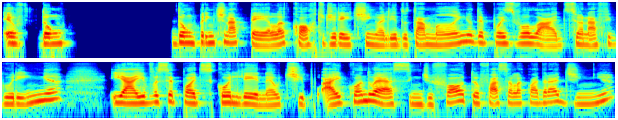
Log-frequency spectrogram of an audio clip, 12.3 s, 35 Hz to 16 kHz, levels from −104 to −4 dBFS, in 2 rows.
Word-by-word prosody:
Eu 180 - +4
f 175 - -16
dou 175 0 +4
um 180 - -19 1.0
dou 195 +3 +3
um 190 - 0
print 195 +2 -2
na 185 - +4
tela, 155 -4 0
corto 175 +1 -1
direitinho 160 -1 -1
ali 145 +1 -2
do 150 0 -7
tamanho, 155 +8 -1
depois 185 -2 -2
vou 180 +1 +1
lá, 170 -6 +2
"adicionar 150 +2 -2
a - - -1
figurinha", 175 - -2 0.5
e 195 - +2
aí 180 0 +7
você 210 +3 -1
pode 185 -4 +1
escolher, 180 -3 +1
né, 145 +1 -3
o 155 - -4
tipo 165 +1 -4
aí 165 - +5
quando 215 +5 +1
é 210 - +8
assim 165 0 -4
de 160 0 -7
foto 205 +6 0
eu 180 - -2
faço 170 0 -1
ela 180 0 -2
quadradinha 195 - -4
180 Hz, 185 wpm, -23 LUFS, 165-195 Hz, 1.0 s, é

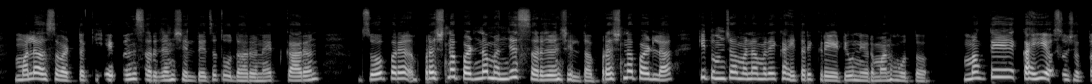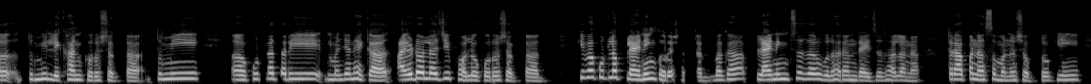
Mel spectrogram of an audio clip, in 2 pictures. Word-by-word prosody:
मला 225 +6 +3
असं 240 -2 +2
वाटतं 195 0 0
की 210 - -16
हे - - +4
पण 235 +2 +2
सर्जनशीलतेचच 195 0 -2
उदाहरण 175 -3 -1
आहेत, 180 +2 -3
कारण 195 +5 +2 0.5
जो 235 +2 +6
पर्यं 275 0 +3
प्रश्न 280 +5 +4
पडणं 265 +3 +5
म्हणजेच 280 +5 +3
सर्जनशीलता. 215 -5 +1
प्रश्न 255 +6 +2
पडला 235 -6 +4 0.3
की 335 - +1
तुमच्या 280 0 +3
मनामध्ये 255 -1 +2
काहीतरी 225 -3 0
क्रिएटिव्ह 195 0 0
निर्माण 180 0 -1
होतं. 175 -5 -4 0.4
मग 280 +4 +2
ते 340 -1 +4
काही 260 +2 +5
असू 225 -2 +1
शकतं. 205 0 -4
तुम्ही 235 +1 0
लिखाण 220 +2 +1
करू 190 -3 -4
शकता, 170 -2 -4 0.2
तुम्ही 260 +2 +1 0.4
अ, 215 0 +2
कुठलं 255 +1 -1
तरी 255 0 +1
म्हणजे 220 +3 -1
नाही 255 -1 +1
का 195 -3 +4 0.2
आयडियॉलॉजी 260 +3 +4
फॉलो 200 -2 0
करू 190 +1 -3
शकतात. 170 -1 -4 0.4
किंवा 325 +1 +3
कुठलं 325 -1 0
प्लॅनिंग 245 +2 +5
करू 200 -2 0
शकतात. 185 -2 -11
बघा 235 +4 -2
प्लॅनिंगचं 240 +4 +2
जर 250 -1 +2
उदाहरण 210 -2 -2
द्यायचं 185 -1 -3
झालं 190 -1 -5
ना, 165 - -7 0.3
तर 245 - 0
आपण 235 +1 +2
असं 215 +3 -2
म्हणू 195 -2 -3
शकतो 185 0 -6
की 215 0 -5
220 Hz, 175 wpm, -22 LUFS, 195-255 Hz, 0.5 s, जो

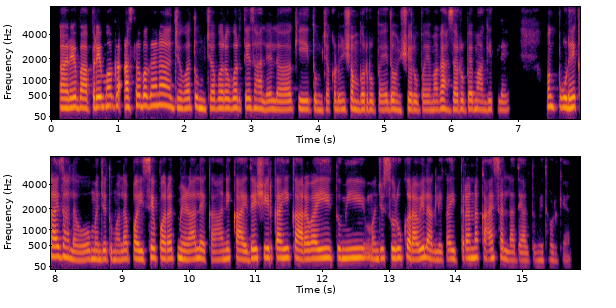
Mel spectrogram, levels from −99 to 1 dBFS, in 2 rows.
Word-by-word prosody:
अरे 210 +1 +5
बापरे! 215 +2 +4
मग 245 +1 0
असं 225 +3 +3
बघा 250 +1 +2
ना, 265 -1 +2
जेव्हा 205 -1 0
तुमच्या 200 -2 +1
बरोबर 205 +1 0
ते 210 - +2
झालेलं 180 -3 -2
की 180 -2 -1
तुमच्याकडून 175 +1 -5
₹100 175 -2 -3
₹200 170 -1 -3
मग 175 +2 -6
₹1,000 180 0 -1
मागितले. 170 -1 -6 0.6
मग 235 - +2
पुढे 215 0 +6
काय 235 -1 +4
झालं 215 -6 0
हो? 165 +1 -4
म्हणजे 185 0 -2
तुम्हाला 180 +1 -4
पैसे 190 +2 +3
परत 195 +1 -1
मिळाले 185 +1 +1
का? 170 - -7
आणि 185 +2 -2
कायदेशीर 200 +3 +2
काही 210 0 +3
कारवाई 195 +1 +2
तुम्ही 205 +1 +2
म्हणजे 200 -2 -4
सुरू 205 +1 +1
करावी 200 -1 +3
लागली 175 -4 -2
का? 190 - -3
इतरांना 200 +4 0
काय 200 -2 -2
सल्ला 180 -6 -4
द्याल 160 -1 -6
तुम्ही 160 0 -12
थोडक्यात? 145 - -17
190 Hz, 170 wpm, -28 LUFS, 175-210 Hz, 0.6 s, पुढे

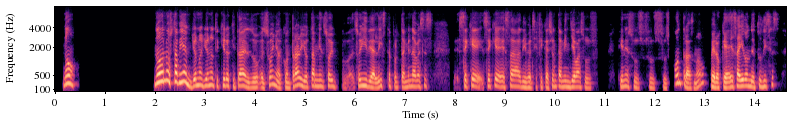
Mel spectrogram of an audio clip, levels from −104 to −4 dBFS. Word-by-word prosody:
¡No! 230 -1 +4 1.6
No 280 +5 +9
no, 325 0 +4
está 290 +1 +6
bien, 270 - +5
yo 180 - +3
no 200 0 +1
yo 185 0 -1
no 200 0 -1
te 185 0 -9
quiero 185 -3 0
quitar 180 +2 +2
el 140 -3 -1
el 135 - -3
sueño, 205 - -2
al 125 - -4
contrario, 170 +10 0
yo 150 - -1
también 170 -1 -2
soy 170 +2 -2
p 150 -1 -14 0.3
soy 185 0 0
idealista, 155 +3 0
pero, 145 -2 -8
también 150 +3 -3
a 165 - +2
veces 165 0 -8 0.5
sé 175 - -4
que 180 -4 -1
sé 175 - -4
que 165 -4 0
esa 165 +2 -2
diversificación 140 +1 -4
también 155 -2 -2
lleva 155 -1 +1
sus 130 -2 -11 0.4
tiene 165 0 -4
sus 135 -3 -10
sus 125 -2 -11
sus 130 -1 -10
contras, 235 - 0
¿no? 250 - -5
Pero, 140 -5 +4
que 140 +1 +3
es 155 +1 -4
ahí 175 0 +7
donde 170 -4 +1
tú 165 +3 -5
dices, 210 +7 -7
165 Hz, 200 wpm, -24 LUFS, 145-185 Hz, 1.6 s, No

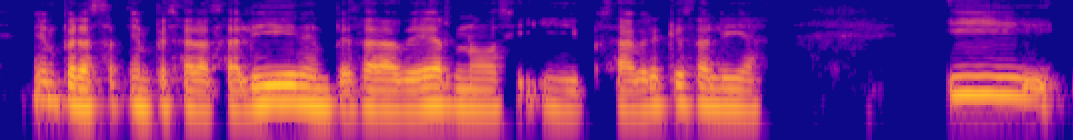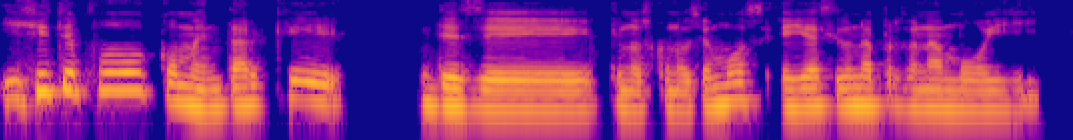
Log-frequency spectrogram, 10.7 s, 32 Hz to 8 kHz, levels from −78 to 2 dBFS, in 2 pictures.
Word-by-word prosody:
empre 150 -5 +3 0.2
empezar 120 -2 -2
a 110 - +2
salir, 135 +6 +5
empezar 120 -2 +1
a 115 - +4
vernos, 120 -1 +1
y 115 -2 -8
pues - - -24
a 110 - +1
ver 120 +3 -1
que 140 +1 -2
salía. 125 -4 -2 0.9
Y, 195 -1 +1
y 160 0 -4
sí 220 +6 +3
te 230 +1 +3
puedo 230 0 +1
comentar 130 -1 0
que 160 -3 -1 0.4
desde 115 -4 +1
que - - -7
nos 110 -1 -4
conocemos, 125 +8 -3
ella 125 +1 +1
ha - - 0
sido 125 0 -3
una 130 0 +1
persona 120 -3 -4
muy, 110 - -5
125 Hz, 170 wpm, -22 LUFS, 115-140 Hz, 0.9 s, salir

